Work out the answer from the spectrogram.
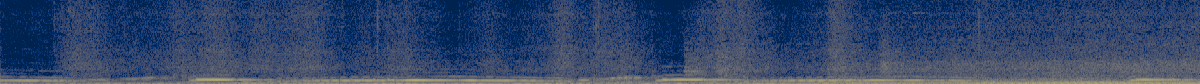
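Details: Puter pelung dove, one of two birds, cooing at a low pitch: a short rising note followed by a long, slightly wavering, falling coo, repeated about every two seconds over a low rumbling background.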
